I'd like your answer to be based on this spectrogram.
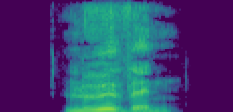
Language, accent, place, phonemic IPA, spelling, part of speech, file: German, Germany, Berlin, /ˈløːvɪn/, Löwin, noun, De-Löwin.ogg
- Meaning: lioness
